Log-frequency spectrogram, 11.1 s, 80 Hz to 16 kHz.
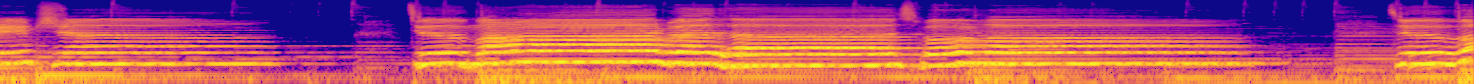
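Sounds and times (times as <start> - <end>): women singing together: 0.0 - 2.2, 3.1 - 9.5, 10.5 - 11.0
acoustic guitar: 0.0 - 11.0
bass: 0.0 - 11.0.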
